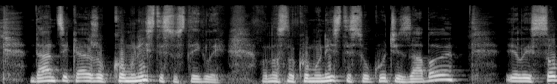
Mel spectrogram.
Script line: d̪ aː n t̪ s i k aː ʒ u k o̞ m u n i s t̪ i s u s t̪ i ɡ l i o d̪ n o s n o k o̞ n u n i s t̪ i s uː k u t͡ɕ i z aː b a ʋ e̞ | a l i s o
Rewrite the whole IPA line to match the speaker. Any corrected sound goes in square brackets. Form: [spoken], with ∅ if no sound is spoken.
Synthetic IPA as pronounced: d̪ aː n t̪ s i k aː ʒ u k o̞ m u n i s t̪ i s u s t̪ i ɡ l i o d̪ n o s n o k o̞ [m] u n i s t̪ i s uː k u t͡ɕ i z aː b a ʋ e̞ | [i] l i s o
